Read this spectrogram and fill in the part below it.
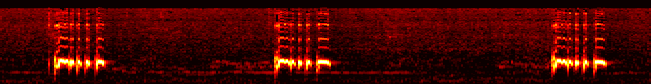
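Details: Local zebra dove calling to provoke rival doves into answering: three loud bursts of rapid, bubbling coos, each a stuttered run of about five notes ending in a longer trill, repeated roughly every two and a half seconds over faint background hum.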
